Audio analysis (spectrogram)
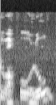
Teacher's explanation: ওয়া ওপেন রাখে, কফটাকে ডিপ করে এক আলিফ টানবেন, লু এক আলিফ টানবেন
